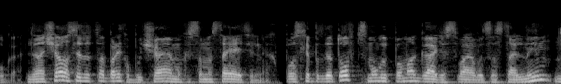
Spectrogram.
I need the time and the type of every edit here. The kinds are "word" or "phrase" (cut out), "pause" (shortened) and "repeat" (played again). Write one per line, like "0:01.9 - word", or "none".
0:01.2 - word
0:03.6 - word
